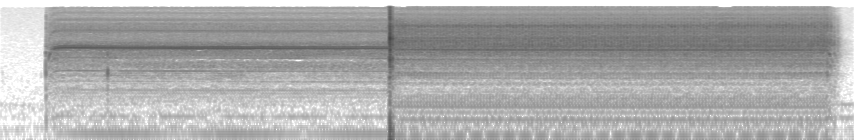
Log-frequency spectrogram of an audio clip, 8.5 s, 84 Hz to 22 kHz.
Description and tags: electric shaver plus trimmer
Turning on an electric razor then opening the trimmer part. Recorded with AT4021s into a Modified Marantz PMD661.
motor, razor, shaver, whir, foley, electric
